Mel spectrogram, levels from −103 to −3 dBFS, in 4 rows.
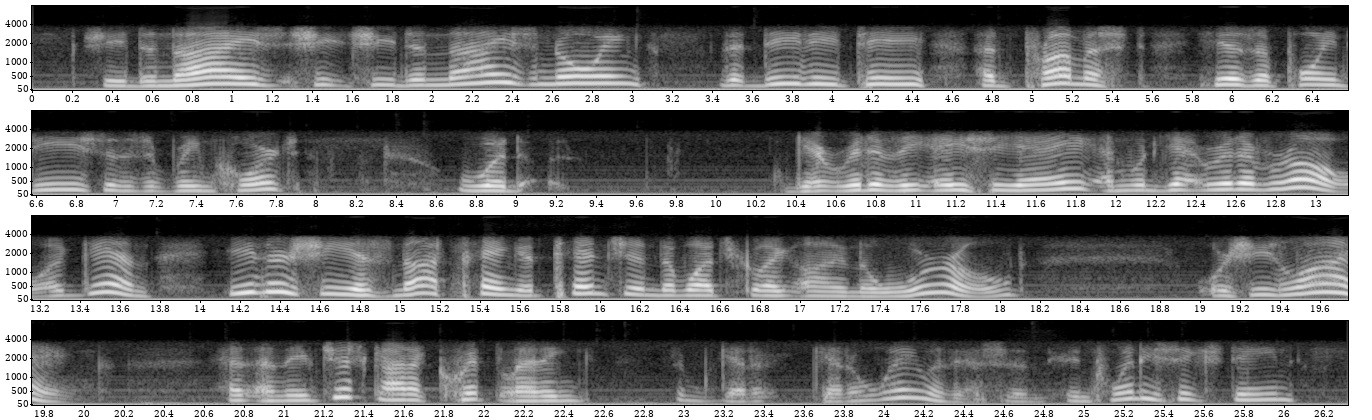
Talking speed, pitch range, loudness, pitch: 140 wpm, 160-220 Hz, -22 LUFS, 185 Hz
